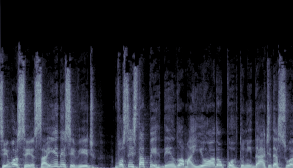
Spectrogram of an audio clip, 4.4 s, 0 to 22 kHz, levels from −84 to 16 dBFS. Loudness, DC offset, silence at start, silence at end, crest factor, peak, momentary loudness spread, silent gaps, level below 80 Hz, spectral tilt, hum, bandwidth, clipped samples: -15 LUFS; under 0.1%; 0 s; 0 s; 14 dB; 0 dBFS; 5 LU; none; -34 dBFS; -4.5 dB/octave; none; 16 kHz; under 0.1%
